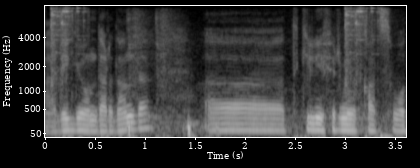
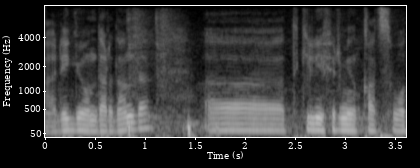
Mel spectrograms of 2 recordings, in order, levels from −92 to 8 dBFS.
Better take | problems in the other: second | background sound (Shatter); 9 dB below the speech

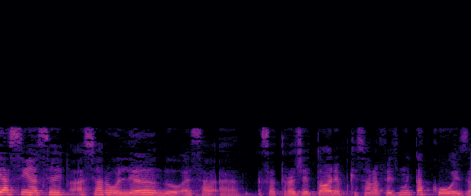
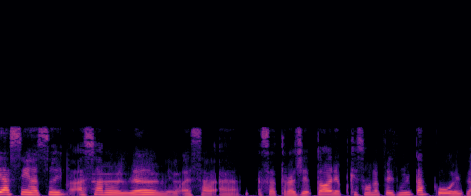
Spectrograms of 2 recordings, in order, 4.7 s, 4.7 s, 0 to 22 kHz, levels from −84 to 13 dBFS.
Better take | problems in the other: first | noise reduction (neural diffusion model UNIVERSE++)

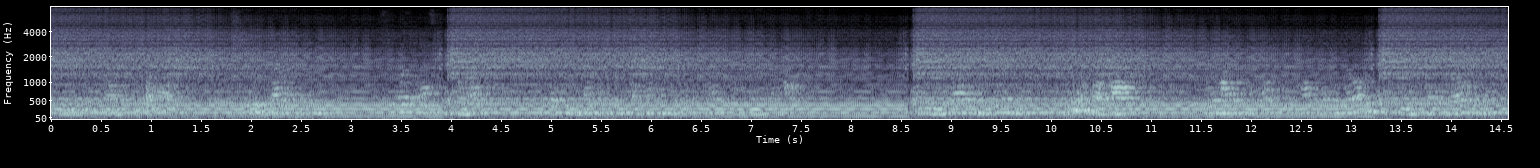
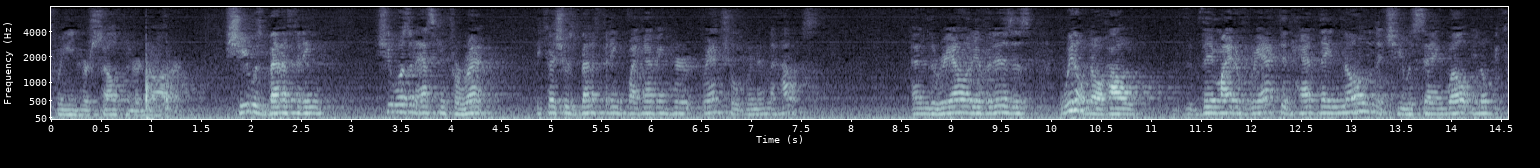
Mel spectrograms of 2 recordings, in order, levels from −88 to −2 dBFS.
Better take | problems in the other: second | background sound (Electric guitar); 2 dB above the speech // room echo; dies away in 1.2 s

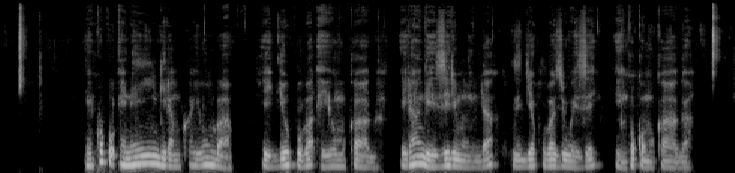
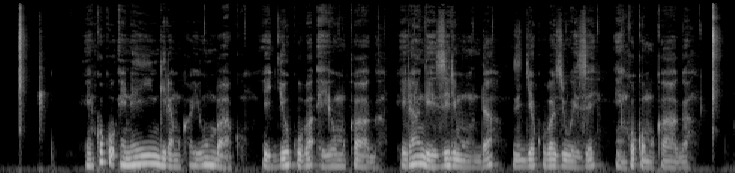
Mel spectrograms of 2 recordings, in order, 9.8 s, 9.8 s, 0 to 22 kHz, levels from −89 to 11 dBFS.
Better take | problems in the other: second | noise reduction (neural mask model Resemble Enhance denoiser)

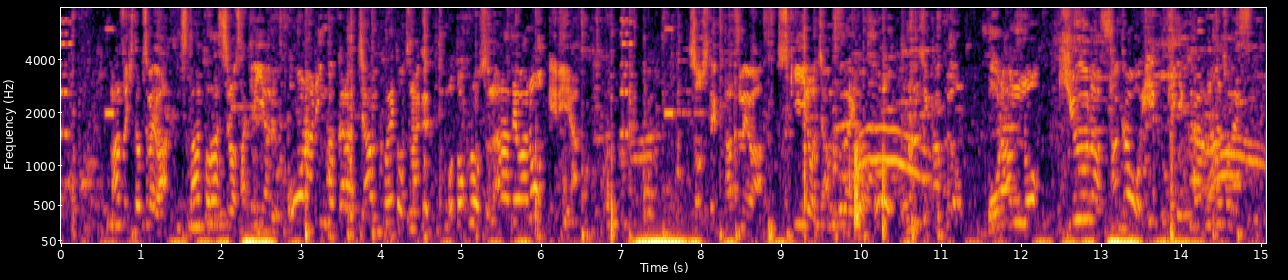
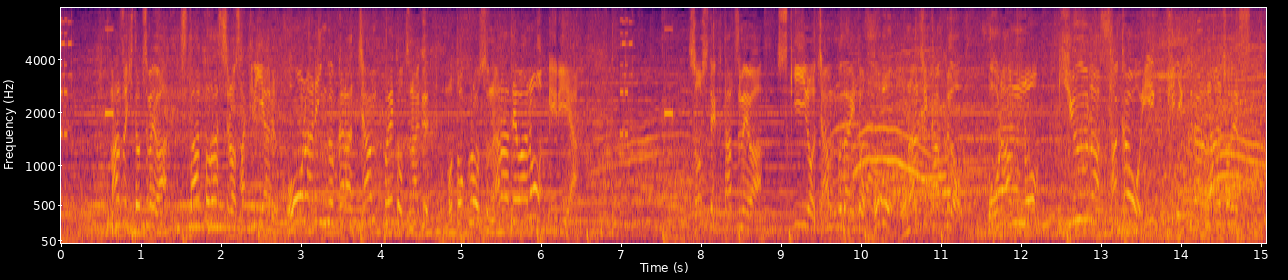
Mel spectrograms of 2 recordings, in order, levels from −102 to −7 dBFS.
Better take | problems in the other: second | noise reduction (classical method Wiener filter)

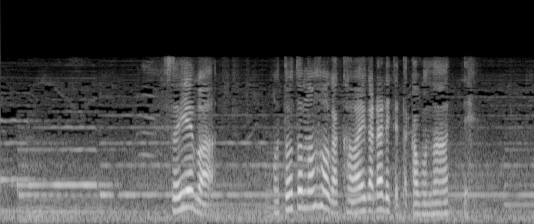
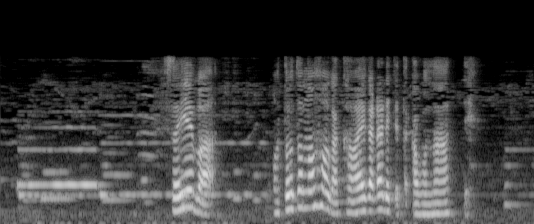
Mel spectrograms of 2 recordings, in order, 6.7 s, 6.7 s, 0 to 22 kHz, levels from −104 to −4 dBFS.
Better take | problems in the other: first | noise reduction (classical method WPE with log-MMSE)

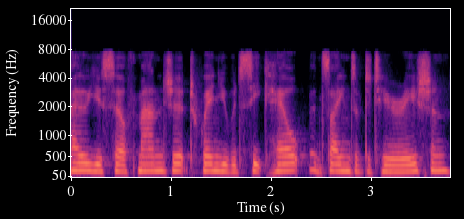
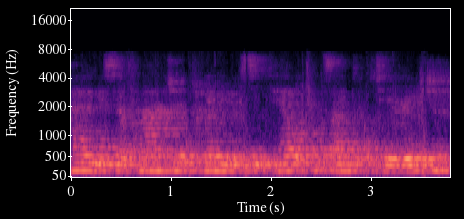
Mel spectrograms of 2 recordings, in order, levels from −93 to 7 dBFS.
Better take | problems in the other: first | noise reduction (neural separator model SepFormer DNS4)

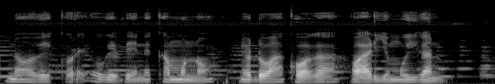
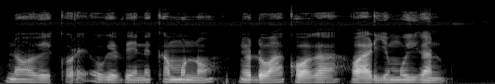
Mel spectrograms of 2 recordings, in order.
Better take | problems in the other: second | background sound (Brass instrument); 17 dB below the speech

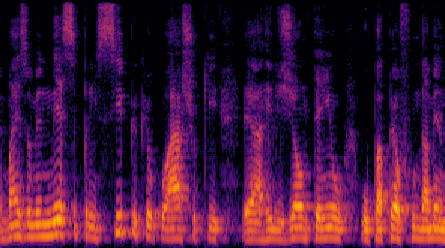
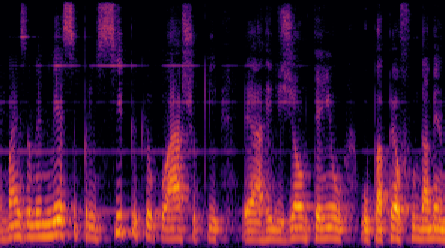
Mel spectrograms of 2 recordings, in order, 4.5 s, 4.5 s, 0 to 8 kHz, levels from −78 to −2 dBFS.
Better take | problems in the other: first | noise reduction (neural separator model SepFormer DNS4)

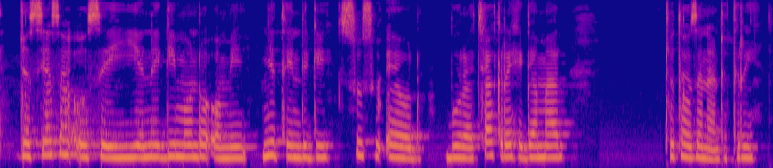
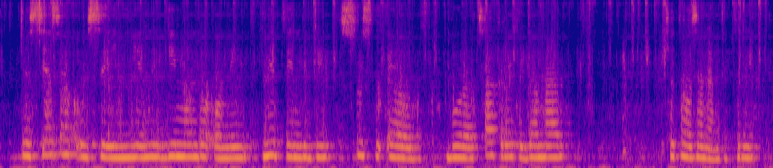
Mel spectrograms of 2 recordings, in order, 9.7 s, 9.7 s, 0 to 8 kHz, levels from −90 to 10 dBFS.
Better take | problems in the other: first | noise reduction (neural separator model SepFormer DNS4)

